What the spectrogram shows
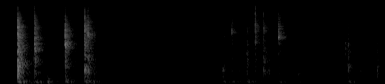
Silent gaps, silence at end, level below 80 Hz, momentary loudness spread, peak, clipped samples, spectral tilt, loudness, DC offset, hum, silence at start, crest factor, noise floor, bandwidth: none; 0.05 s; -80 dBFS; 25 LU; -14 dBFS; under 0.1%; 0.5 dB/octave; -43 LUFS; under 0.1%; none; 0.15 s; 36 dB; -84 dBFS; 16 kHz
